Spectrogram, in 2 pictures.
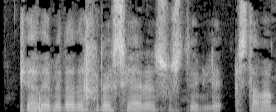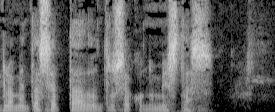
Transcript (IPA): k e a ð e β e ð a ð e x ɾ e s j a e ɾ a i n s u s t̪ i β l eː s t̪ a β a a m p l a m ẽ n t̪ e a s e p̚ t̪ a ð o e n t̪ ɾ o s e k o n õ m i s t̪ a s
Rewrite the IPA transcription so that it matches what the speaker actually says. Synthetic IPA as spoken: k e a ð e β e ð a ð e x ɾ e s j a e ɾ a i n s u s t̪ i β l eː s t̪ a β a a m p l a m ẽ n t̪ e a s e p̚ t̪ a ð o e n t̪ ɾ o s e k o n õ m i s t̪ a s

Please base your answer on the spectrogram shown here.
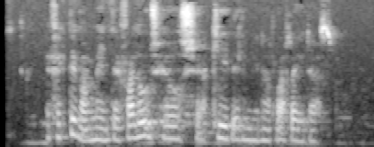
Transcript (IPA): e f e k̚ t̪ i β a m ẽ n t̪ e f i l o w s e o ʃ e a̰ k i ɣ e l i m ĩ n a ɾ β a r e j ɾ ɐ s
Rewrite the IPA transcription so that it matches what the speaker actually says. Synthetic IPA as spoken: e f e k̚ t̪ i β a m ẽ n t̪ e f a l o w s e o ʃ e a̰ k i ð e l i m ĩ n a ɾ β a r e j ɾ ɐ s

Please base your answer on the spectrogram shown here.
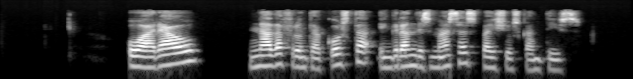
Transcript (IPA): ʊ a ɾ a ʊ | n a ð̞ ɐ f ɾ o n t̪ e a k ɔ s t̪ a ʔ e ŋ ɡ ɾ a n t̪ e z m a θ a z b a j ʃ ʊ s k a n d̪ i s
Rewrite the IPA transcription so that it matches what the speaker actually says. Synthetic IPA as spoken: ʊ a ɾ a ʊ | n a ð̞ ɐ f ɾ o n t̪ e a k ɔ s t̪ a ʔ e ŋ ɡ ɾ a n d̪ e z m a s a z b a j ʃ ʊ s k a n t̪ i s

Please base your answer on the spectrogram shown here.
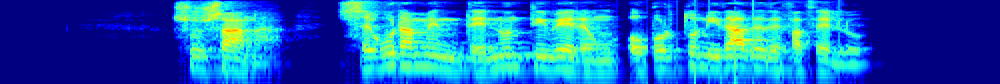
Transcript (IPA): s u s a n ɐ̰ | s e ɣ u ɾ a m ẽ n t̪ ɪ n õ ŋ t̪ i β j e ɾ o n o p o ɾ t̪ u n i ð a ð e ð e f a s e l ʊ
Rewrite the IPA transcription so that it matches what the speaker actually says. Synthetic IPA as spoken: s u s a n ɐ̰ | s e ɣ u ɾ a m ẽ n t̪ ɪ n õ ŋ t̪ i β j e ɾ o ŋ o p o ɾ t̪ u n i ð a ð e ð e f a θ e l ʊ

